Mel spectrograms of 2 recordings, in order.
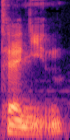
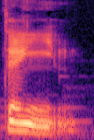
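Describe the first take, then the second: First: An n sound links the two vowels. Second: No n sound links the two vowels. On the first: The speaker calls it wrong. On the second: The speaker calls it right. "so this is"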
